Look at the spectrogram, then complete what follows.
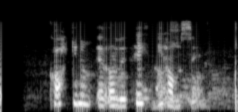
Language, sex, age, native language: Icelandic, female, 13, Icelandic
